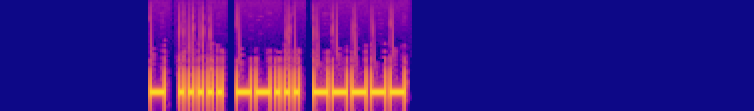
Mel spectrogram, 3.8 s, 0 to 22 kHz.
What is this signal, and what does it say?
Morse code, heard as a keyed tone, about 50 wpm, 700 Hz. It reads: T570
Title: Numbers - Contest Style - 4-Digit 50wpm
